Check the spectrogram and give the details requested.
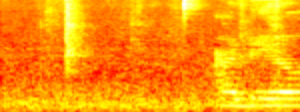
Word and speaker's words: Ardell: Ardell rhymes with Chanel.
